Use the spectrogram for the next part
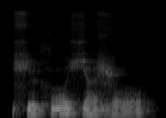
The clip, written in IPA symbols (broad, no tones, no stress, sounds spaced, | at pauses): ɕ ə̃ x ɔ ç a ɮ ɔ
